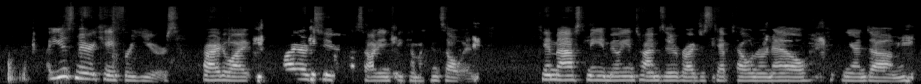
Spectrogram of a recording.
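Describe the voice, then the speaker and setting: An enthusiastic, informal woman giving a casual live-stream sales pitch as a cosmetics consultant hosting an online game night. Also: a bit bright, slight background noise, rough recording.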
